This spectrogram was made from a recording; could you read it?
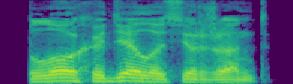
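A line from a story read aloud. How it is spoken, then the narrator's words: Plain. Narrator (Russian): сказал Бен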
